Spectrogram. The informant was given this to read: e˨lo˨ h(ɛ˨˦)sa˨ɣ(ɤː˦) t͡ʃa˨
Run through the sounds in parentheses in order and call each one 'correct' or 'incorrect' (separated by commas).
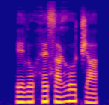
correct, incorrect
